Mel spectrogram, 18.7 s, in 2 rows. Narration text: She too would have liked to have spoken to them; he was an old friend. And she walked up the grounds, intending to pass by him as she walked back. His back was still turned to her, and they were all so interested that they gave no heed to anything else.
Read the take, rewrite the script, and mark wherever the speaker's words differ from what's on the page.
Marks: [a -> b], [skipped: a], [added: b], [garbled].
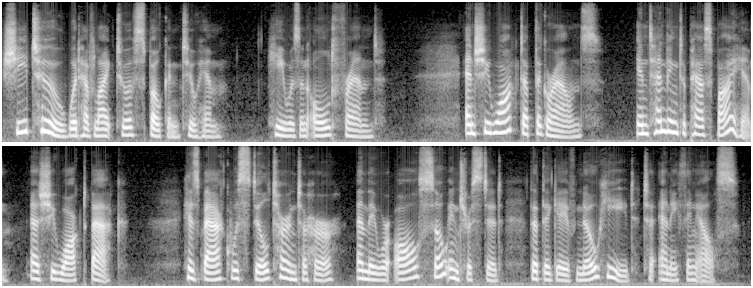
She too would have liked to have spoken to [them; -> him] he was an old friend. And she walked up the grounds, intending to pass by him as she walked back. His back was still turned to her, and they were all so interested that they gave no heed to anything else.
